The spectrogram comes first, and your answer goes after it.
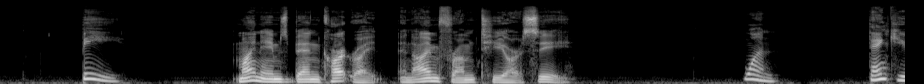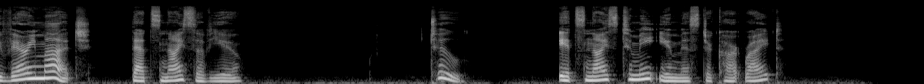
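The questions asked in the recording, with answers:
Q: My name's Ben Cartwright, and I'm from TRC.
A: 2: It's nice to meet you, Mr. Cartwright.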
